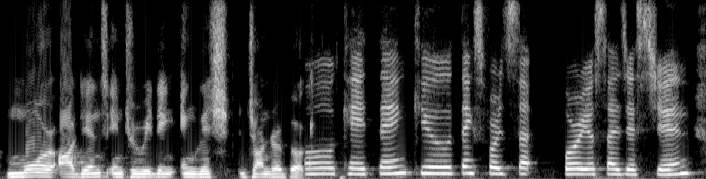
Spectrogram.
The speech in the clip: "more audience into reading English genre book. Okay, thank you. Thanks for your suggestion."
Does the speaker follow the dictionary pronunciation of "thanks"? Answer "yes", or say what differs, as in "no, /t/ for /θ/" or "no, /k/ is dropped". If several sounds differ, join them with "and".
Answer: no, /t/ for /θ/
